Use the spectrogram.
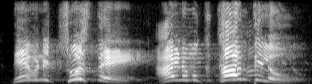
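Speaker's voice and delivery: slow, high and loud; slow ringing pulpit line; emphatic preaching. Acted. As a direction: lift it up slowly.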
